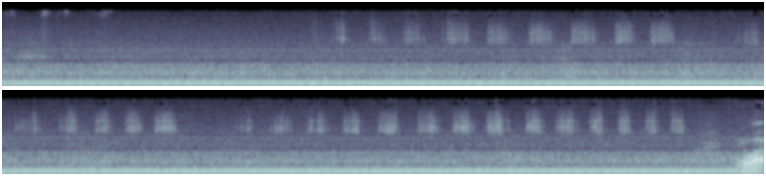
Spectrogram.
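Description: Straight razor (a Douglas Cutlery custom) scraping through lathered stubble, a short crisp stroke about twice a second in long runs with a brief pause partway, over a steady low hum.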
